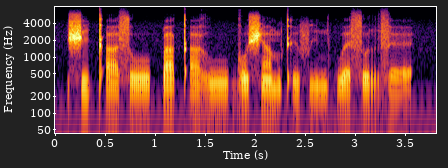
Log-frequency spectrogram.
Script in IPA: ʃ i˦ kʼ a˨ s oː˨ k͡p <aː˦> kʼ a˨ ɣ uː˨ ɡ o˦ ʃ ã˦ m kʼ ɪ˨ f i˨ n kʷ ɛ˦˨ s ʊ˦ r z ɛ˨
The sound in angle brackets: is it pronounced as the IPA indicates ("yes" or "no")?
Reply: no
